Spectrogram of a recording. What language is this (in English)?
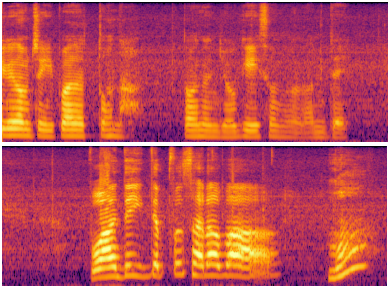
Korean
